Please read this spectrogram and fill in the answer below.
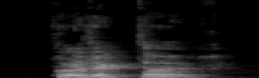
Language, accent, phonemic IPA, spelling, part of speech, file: French, Canada, /pʁɔ.ʒɛk.tœʁ/, projecteur, noun, LL-Q150 (fra)-projecteur.wav
- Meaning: 1. projector 2. spotlight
